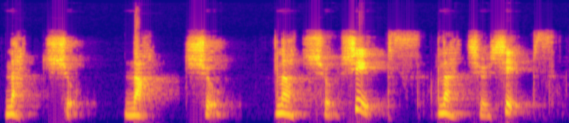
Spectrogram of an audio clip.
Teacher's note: we pronounce it, of course, the Swedish way, which is quite long vowels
